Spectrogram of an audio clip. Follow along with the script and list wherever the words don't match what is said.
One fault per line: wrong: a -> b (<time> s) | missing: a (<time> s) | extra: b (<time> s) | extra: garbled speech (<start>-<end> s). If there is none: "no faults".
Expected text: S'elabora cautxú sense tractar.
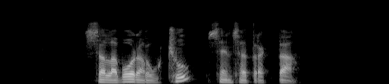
no faults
